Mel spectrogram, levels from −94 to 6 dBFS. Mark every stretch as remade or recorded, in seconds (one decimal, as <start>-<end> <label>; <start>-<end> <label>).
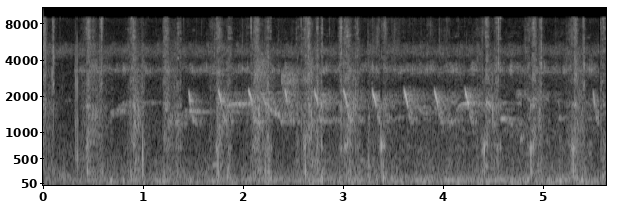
0.0-5.6 recorded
